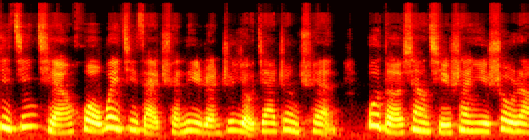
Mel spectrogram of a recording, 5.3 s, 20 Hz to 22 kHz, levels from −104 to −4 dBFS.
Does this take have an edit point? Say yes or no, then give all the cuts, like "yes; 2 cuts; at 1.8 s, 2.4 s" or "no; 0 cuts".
no; 0 cuts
